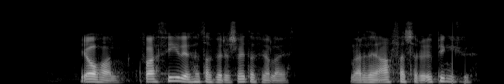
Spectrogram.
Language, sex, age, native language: Icelandic, male, 20-29, Icelandic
